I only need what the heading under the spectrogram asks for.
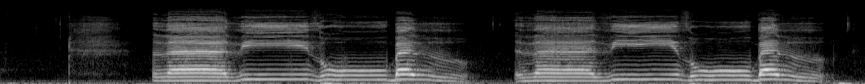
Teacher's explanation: Huruf dza harus keluar ujung lidahnya, kalau tidak dia akan berubah menjadi za.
